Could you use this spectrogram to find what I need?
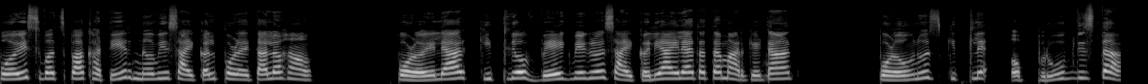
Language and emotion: Goan Konkani, happy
